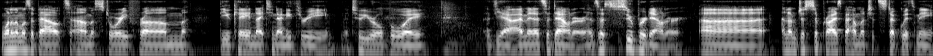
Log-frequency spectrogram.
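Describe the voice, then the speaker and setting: An unremarkable speaking voice belongs to a man with an American accent and a fairly low pitch. His intonation is fairly even, and his pace is moderate. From Oklahoma. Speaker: comedy writer and stand-up comedian. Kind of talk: casual chat.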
